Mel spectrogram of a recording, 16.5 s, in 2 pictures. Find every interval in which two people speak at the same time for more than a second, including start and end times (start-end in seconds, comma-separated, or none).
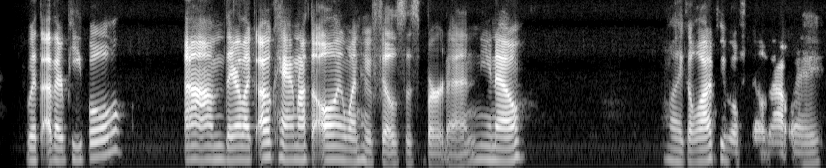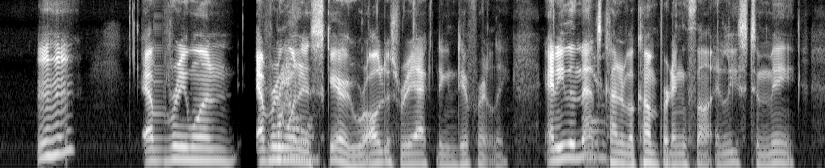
none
